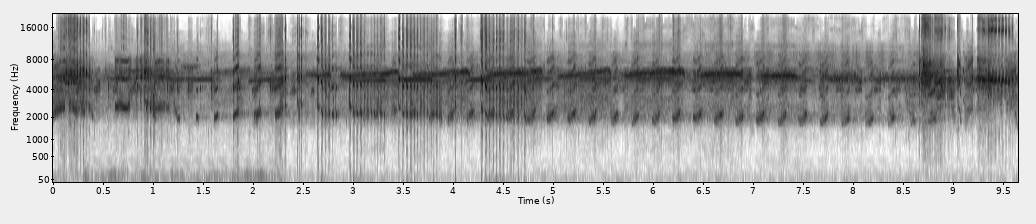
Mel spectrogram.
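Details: Swiftlet courtship calls mixed with chick calls: dense, high chattering twitters run almost without a break, with brief faint low tones at the start.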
